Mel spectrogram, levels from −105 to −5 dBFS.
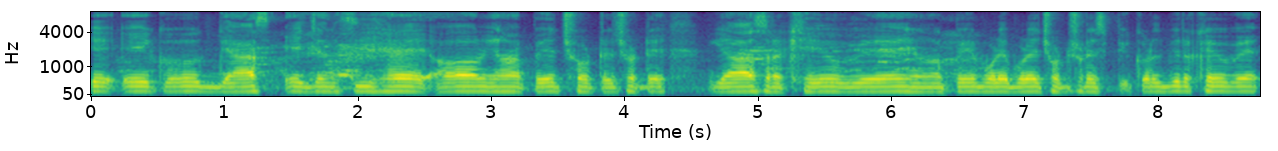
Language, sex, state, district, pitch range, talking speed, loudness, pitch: Hindi, female, Punjab, Fazilka, 120-125 Hz, 165 wpm, -17 LUFS, 120 Hz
